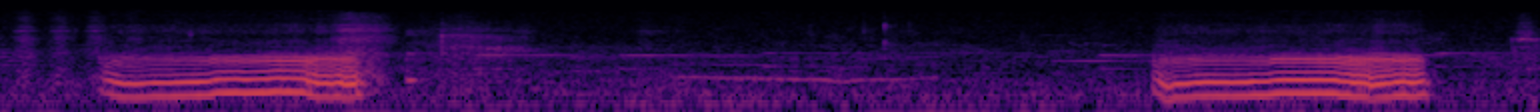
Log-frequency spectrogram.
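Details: Female sleeper snoring: two long, tonal, buzzing snores on inspiration about five seconds apart, with quiet music in the background.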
